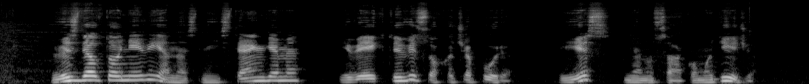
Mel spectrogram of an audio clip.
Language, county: Lithuanian, Kaunas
